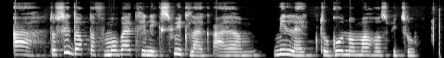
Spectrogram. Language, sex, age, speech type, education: Nigerian Pidgin, female, 15-29, spontaneous, tertiary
